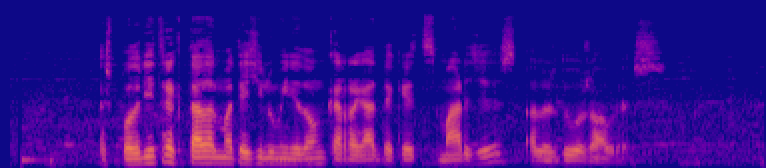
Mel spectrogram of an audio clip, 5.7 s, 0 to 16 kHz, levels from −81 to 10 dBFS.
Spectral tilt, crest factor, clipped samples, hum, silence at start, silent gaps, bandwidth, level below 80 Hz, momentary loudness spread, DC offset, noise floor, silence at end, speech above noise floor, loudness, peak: -5 dB/octave; 24 dB; under 0.1%; none; 0.15 s; none; 11.5 kHz; -78 dBFS; 18 LU; under 0.1%; -60 dBFS; 0.8 s; 31 dB; -29 LUFS; -8 dBFS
